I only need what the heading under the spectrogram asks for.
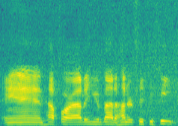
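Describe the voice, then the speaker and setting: A man's voice: mid-range voice, a little fast, lo-fi sound. Man casually narrating over outdoor noise. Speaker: drone tester and video host. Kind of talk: casual field-test narration. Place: outdoors under an open shelter at an airfield. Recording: noisy outdoor camera audio, steady ambient hum.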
